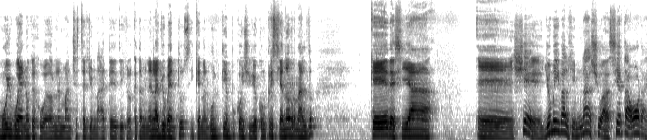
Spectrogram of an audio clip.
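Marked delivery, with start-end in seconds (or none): 9.5-12.9 slow, drawling, badly done Argentine accent. Quoting the Argentine player Carlos Tevez about going to the gym, bad Carlos Tevez impression, Argentine accent. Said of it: "perdón por mi mal acento argentino".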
